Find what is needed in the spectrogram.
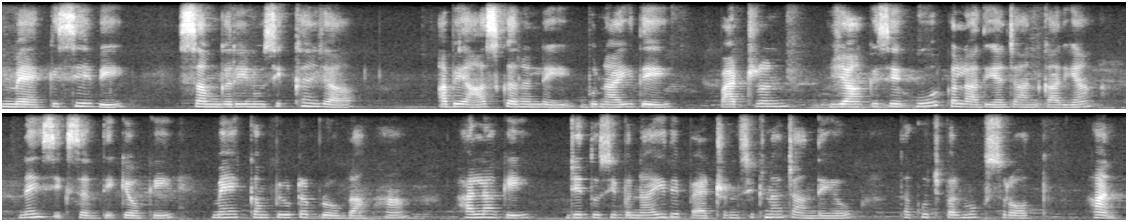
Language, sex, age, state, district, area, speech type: Punjabi, female, 45-60, Punjab, Jalandhar, urban, spontaneous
